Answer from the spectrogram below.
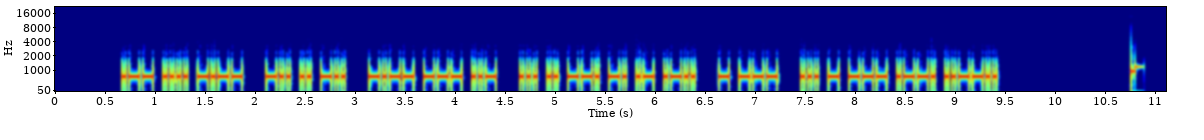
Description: Morse code, heard as a keyed tone, about 34 wpm, 700 Hz. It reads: WHY DID YOU SIGNAL TO STOP?
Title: Sentences from Top 1400 Words 35wpm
